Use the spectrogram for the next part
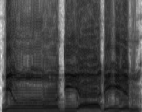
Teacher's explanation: واخرجوا خا کو موٹا کرنا ہے، را کو باریک کرنا ہے، را کے نیچے زیر ہے، واو مدہ ہے، ایک الف کے برابر کھینچنا ہے. نون ساکن کے بعد دال ہے، اخفا کریں گے، آواز ناک میں چھپائیں گے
